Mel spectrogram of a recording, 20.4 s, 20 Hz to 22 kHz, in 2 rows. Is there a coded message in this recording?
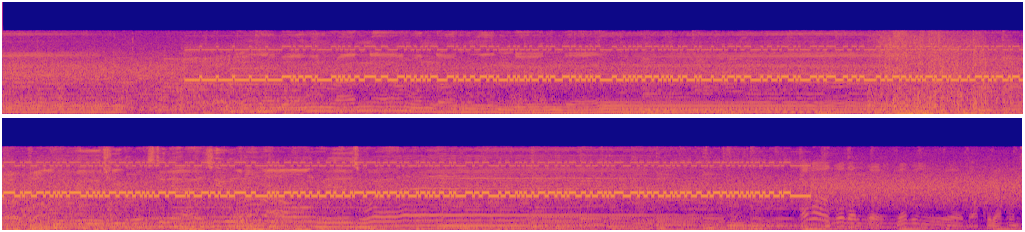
Yes: RTTY (45.45 baud, 170 Hz shift) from 1.8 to 18.3 s, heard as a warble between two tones, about 1360 Hz centre, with radio static and a narrow filter. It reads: RWTM JMHW KFUB JVCS YBXK MWZX OIVP JHGQ ZZTZ STJA RAMB QTVY PUQE BDWX MWYA ZPRO LJLC DSWZ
